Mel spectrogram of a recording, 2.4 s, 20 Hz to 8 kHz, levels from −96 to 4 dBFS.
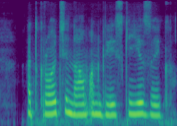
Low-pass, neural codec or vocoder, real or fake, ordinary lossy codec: none; codec, 16 kHz, 4.8 kbps, FACodec; fake; none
